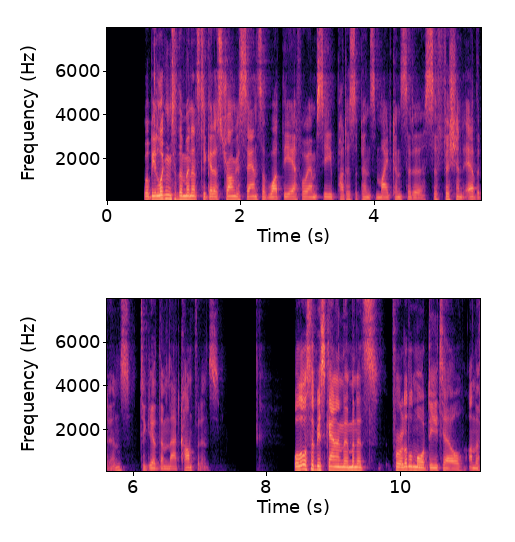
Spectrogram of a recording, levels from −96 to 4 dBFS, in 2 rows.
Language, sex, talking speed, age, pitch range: English, male, 205 wpm, 30-49, 110-135 Hz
